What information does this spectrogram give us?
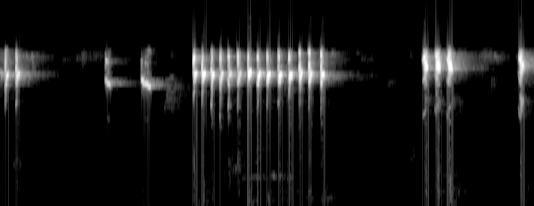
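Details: Konin, or white-rumped shama, singing vigorous gacor song with isian fills: brief high notes, a fast rattling trill of about a dozen sharp notes, then scattered paired chips.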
